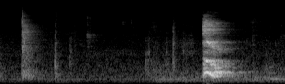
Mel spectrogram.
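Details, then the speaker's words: Child with croup: two harsh, barking cough bursts with faint stridor (noisy breathing) between. "so here is a croupy cough with some Strider and this is kind of just what it sounds like when you hear it enough you'll be able to hear it"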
